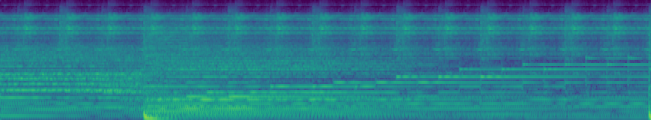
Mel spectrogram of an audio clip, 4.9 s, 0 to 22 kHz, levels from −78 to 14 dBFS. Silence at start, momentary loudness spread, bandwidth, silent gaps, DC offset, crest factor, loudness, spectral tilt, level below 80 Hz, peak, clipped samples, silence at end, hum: 0 s; 3 LU; over 20 kHz; none; under 0.1%; 16 dB; -14 LUFS; -2.5 dB/octave; -30 dBFS; 0 dBFS; under 0.1%; 0 s; none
